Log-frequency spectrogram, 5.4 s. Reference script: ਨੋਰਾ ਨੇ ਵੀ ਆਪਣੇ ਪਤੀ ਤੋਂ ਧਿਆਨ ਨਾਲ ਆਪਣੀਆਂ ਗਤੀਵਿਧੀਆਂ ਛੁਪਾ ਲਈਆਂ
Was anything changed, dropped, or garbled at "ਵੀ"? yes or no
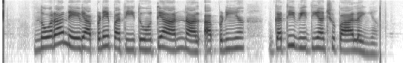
yes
